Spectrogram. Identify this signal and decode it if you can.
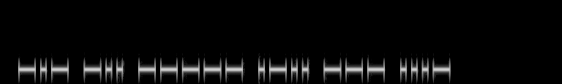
Morse code, heard as a keyed tone, about 22 wpm, 700 Hz. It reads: KD0LOV
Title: USA Callsign DE Callsign 22wpm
